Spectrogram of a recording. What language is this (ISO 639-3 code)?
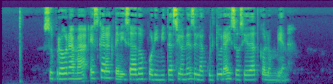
spa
